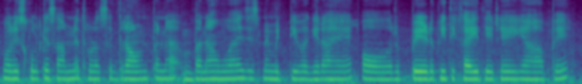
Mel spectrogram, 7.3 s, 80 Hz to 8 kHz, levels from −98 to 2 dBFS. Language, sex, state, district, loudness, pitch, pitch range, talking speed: Hindi, female, Chhattisgarh, Rajnandgaon, -32 LUFS, 215 Hz, 210-220 Hz, 200 wpm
